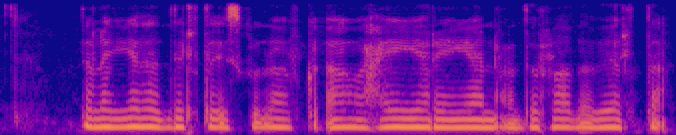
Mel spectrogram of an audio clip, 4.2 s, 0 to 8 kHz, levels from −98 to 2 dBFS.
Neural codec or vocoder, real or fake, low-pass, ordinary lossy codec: codec, 16 kHz, 4 kbps, FunCodec, trained on LibriTTS, 50 frames a second; fake; 7.2 kHz; none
